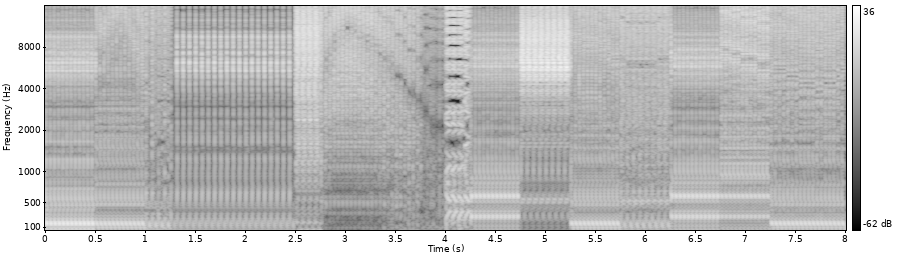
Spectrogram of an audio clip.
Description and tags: Bend a drumsample of mine!
This is one of my glitch sounds! please tell me what you'll use it for :D
android, art, artificial, bit, command, computer, console, cyborg, databending, droid, drum, error, experiment, failure, game, Glitch, machine, rgb, robot, robotic, space, spaceship, system, virus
